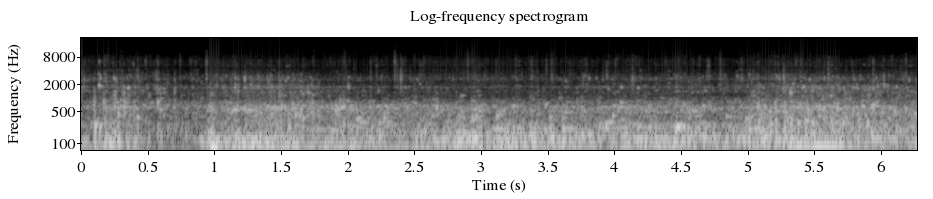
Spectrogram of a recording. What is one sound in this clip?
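Air bubbles from scuba breathing gurgle and rumble close by underwater.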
